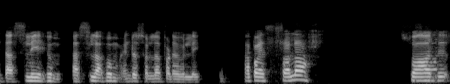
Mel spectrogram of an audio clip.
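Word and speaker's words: صلاة: ஏன்னா தமிழ்ல ஹா கிடையாது. ஆனா காக்கு எனது தமிழாசிரியர் சொல்லிக் கொடுத்தது 3 வகையான உச்சரிப்பு இருக்குன்னு சொன்னாங்க. அழுத்தி சொல்லக்கூடிய கா, கொஞ்சம் லேசா சொல்லக்கூடிய கா, தமிழ்ல ஹா இல்லாததுனால கா தான் தமிழுக்கு ஹா. ஆனா தொழுகைன்னு சொன்னாலும் அது சரியா பார்க்கும் பொழுது அது சொலாஹ் தான்.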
